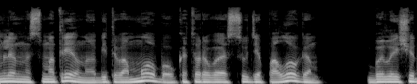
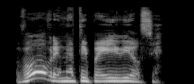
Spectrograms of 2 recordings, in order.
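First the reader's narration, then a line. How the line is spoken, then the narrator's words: Laughing, rapid nervous speech. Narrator (Russian): Расхохотался повар и быстро заговорил, как человек, только что переживший нервное потрясение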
